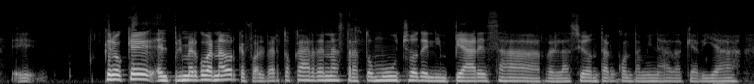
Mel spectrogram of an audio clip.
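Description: An ordinary speaking voice from a woman, moderate in pace and with ordinary pitch variation. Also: fairly low pitch for a woman, quiet background. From Guadalajara, Mexico. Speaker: radio news anchor and journalist. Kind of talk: casual radio interview.

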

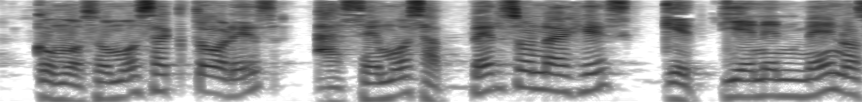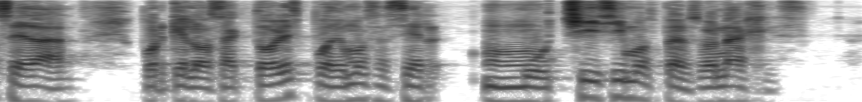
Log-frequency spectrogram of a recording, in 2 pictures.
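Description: A man speaks at a fairly slow pace with hardly any pauses, very even loudness and very wide pitch swings on a very clean recording with a silent background. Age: 40s. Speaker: actor and playwright. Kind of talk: interview.

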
